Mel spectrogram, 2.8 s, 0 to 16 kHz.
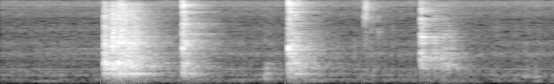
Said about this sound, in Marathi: याच्यात मी आता थोडं तेल घालणार आहे आणि 1 चमचाभर तूप घालणार आहे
